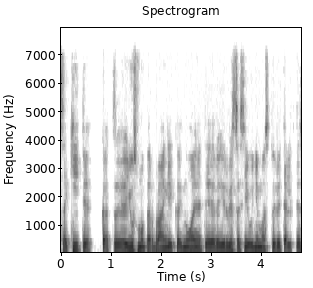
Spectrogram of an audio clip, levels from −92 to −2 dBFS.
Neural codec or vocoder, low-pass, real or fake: none; 7.2 kHz; real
